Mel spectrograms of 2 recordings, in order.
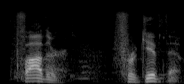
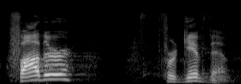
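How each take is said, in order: First: Subdued plea, fading away; hushed quoted plea. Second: Quoted plea. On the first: Preacher repeating Jesus's words to congregation, hushed. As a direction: repeat it low and soft. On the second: Preacher voicing Jesus on the cross, raised plea. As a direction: cry out the first word, then drop. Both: Retold or imitated.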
